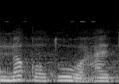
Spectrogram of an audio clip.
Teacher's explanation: القاف هنا حنقلقلها لأنها عليها سكون، كل قاف عليها سكون قلقلها في القرآن.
